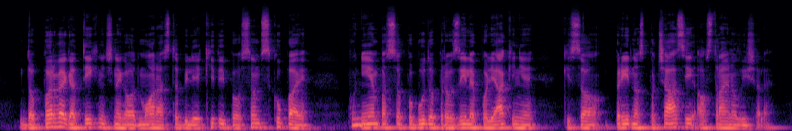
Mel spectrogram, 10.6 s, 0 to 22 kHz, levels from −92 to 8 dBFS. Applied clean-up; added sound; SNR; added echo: none; none; none; reverberation time 0.5 s.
